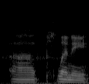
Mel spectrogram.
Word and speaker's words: Pliny: Pliny the Elder made them up.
